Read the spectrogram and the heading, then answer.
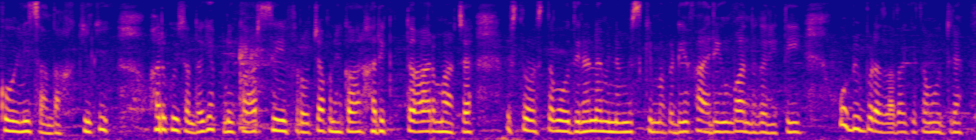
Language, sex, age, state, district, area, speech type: Dogri, female, 18-30, Jammu and Kashmir, Kathua, rural, spontaneous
